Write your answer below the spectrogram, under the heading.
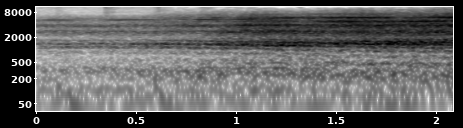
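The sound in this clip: An airplane passes overhead, its engine drone swelling steadily louder into a sustained roar with a bright whining edge.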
